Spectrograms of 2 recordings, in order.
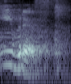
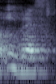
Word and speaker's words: Everest: His correct pronunciation is George Everest.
